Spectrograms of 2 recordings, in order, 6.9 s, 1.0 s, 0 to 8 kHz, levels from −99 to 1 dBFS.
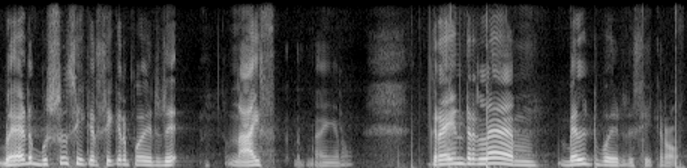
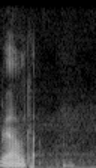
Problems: background sounds at intervals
